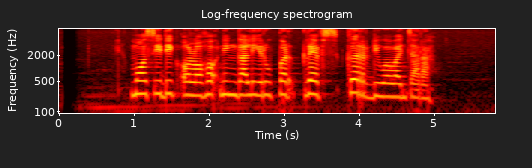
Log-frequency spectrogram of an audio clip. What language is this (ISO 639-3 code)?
sun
